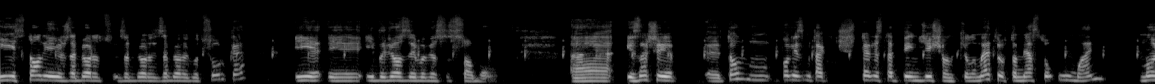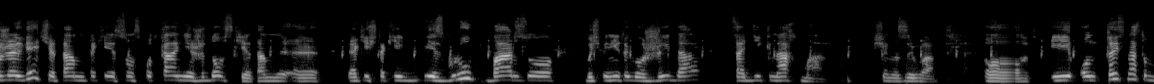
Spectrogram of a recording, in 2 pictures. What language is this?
Polish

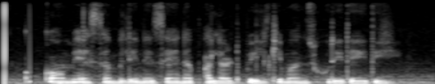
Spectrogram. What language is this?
Urdu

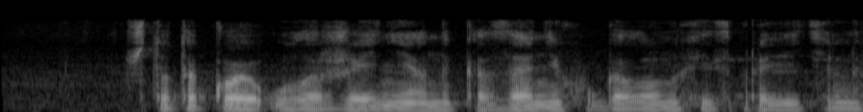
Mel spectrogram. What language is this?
Russian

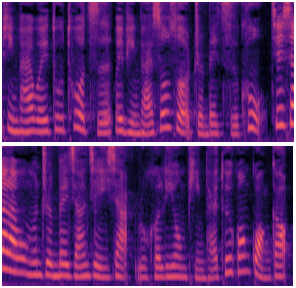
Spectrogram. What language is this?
Chinese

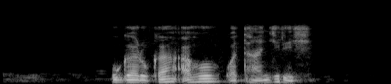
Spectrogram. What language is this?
Kinyarwanda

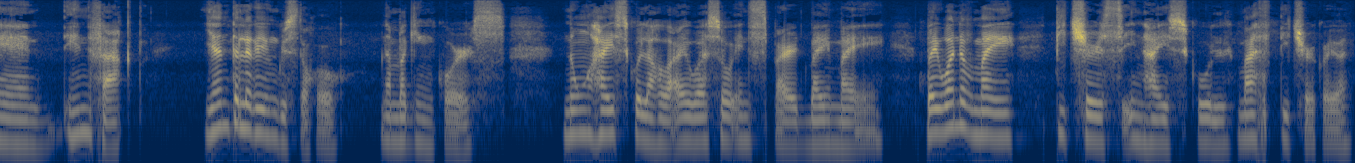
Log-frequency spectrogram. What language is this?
Filipino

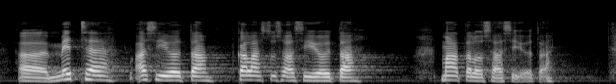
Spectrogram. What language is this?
Finnish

